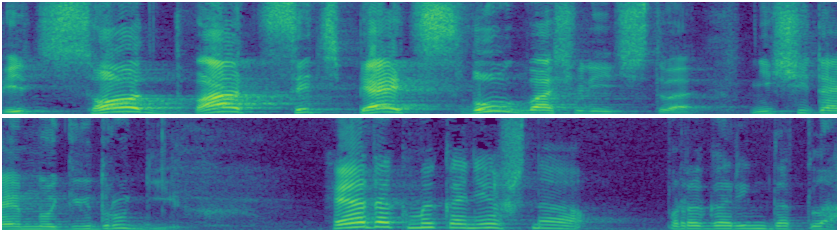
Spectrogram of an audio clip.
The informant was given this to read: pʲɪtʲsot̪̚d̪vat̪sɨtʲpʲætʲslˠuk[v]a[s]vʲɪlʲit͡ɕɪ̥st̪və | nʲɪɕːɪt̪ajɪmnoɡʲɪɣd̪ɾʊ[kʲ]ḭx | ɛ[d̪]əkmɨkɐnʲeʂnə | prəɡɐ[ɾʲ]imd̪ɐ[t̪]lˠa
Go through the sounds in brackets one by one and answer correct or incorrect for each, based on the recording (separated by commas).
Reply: correct, incorrect, incorrect, correct, correct, correct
